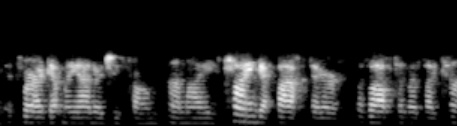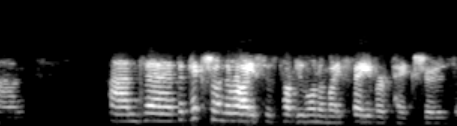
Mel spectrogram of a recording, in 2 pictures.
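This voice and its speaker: Irish woman in her 40s, lowish voice, lots of ums, phone-line sound. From Ireland. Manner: warm, hesitant with frequent ums. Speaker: tour operator presenting. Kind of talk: webinar presentation.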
